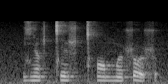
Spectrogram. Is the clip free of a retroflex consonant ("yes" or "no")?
no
